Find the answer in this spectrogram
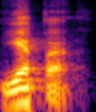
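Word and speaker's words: Jeppe: So it's pronounced Yepa.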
